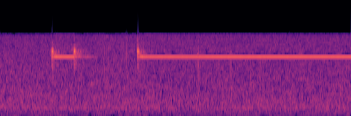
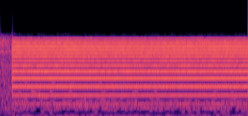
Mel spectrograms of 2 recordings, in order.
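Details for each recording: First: Stromberg Carlson wood wall crank telephone repair, meter testing ringer solenoid coil: a couple of short chirps then a steady high continuity beep; this coil is good, while the coil on the other side reads nothing. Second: Stromberg Carlson wood wall crank telephone repair, calling a time-and-temperature line on another telephone: recording starts, then a loud steady buzzing hum about two and a half seconds; fault in the provider's equipment, not the telephone.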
